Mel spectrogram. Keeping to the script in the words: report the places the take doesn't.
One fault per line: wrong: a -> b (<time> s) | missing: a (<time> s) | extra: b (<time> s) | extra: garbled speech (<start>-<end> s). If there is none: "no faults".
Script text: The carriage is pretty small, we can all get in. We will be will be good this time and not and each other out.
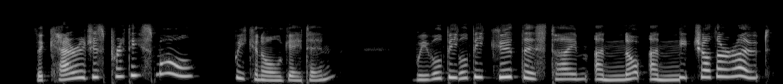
no faults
